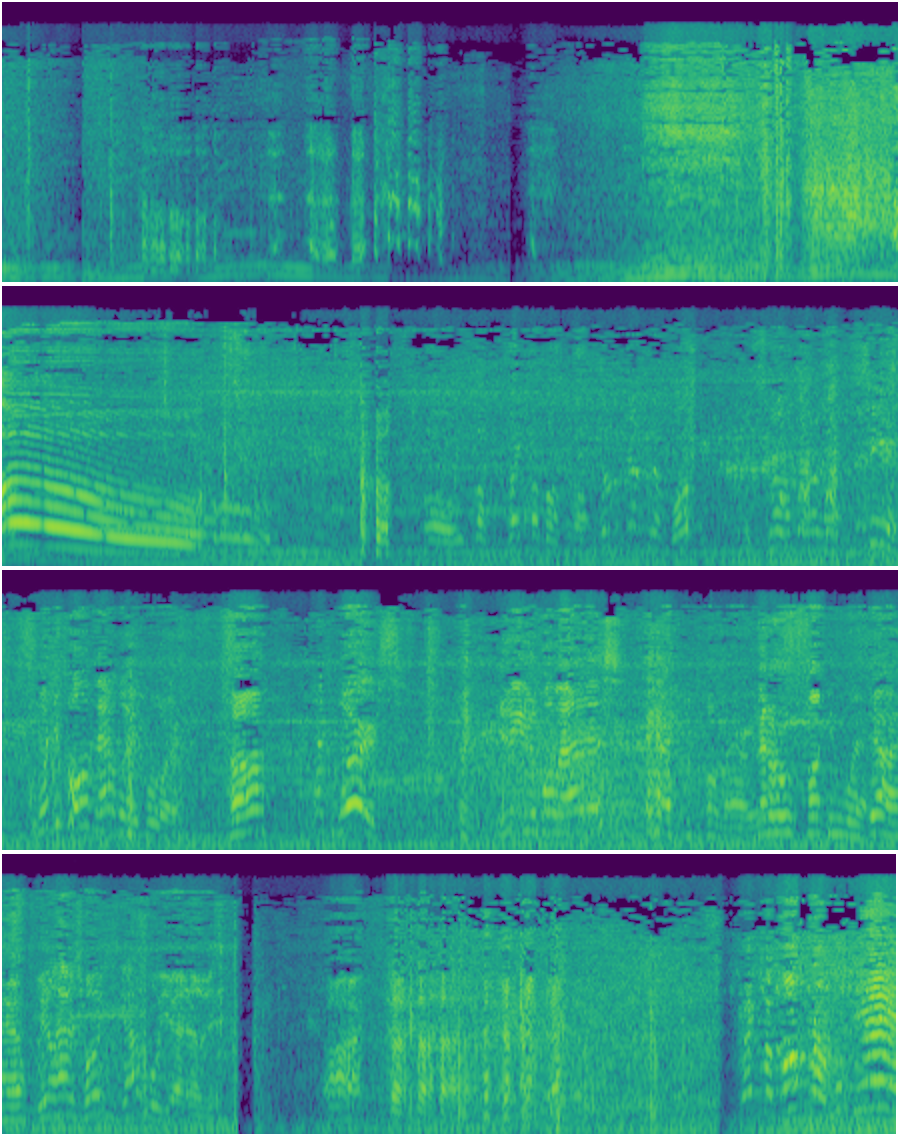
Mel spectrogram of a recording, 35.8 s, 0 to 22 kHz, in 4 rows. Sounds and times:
Car: 0.0s - 35.8s.

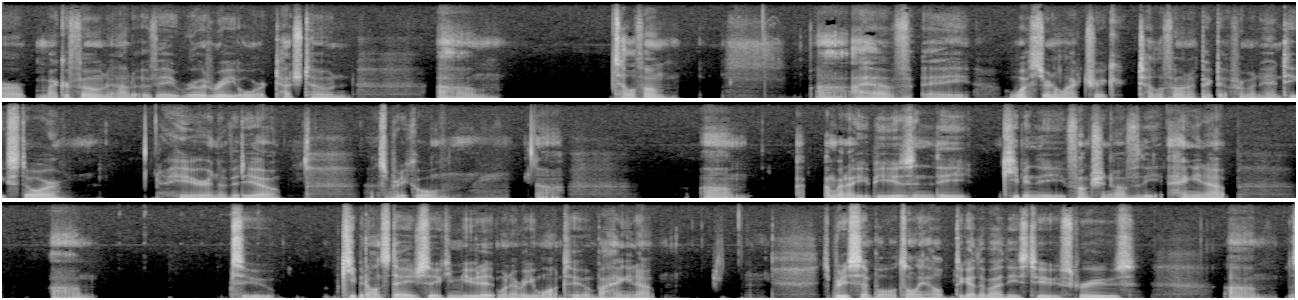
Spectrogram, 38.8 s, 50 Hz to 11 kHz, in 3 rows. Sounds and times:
Speech: 0.0s - 3.5s, 4.4s - 5.0s, 6.1s - 6.8s, 8.1s - 13.7s, 14.4s - 15.8s, 16.6s - 18.6s, 19.9s - 25.2s, 26.4s - 26.9s, 28.2s - 33.4s, 34.1s - 37.3s, 38.1s - 38.8s.

